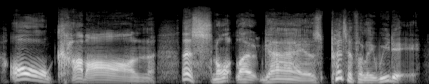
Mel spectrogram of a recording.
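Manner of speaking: loud, slow scornful; loud snort. A narrator's reading. Humongous mocking Snotlout, loud scornful snort. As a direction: scoff at the weakling. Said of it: "snorted Humongous loudly".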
